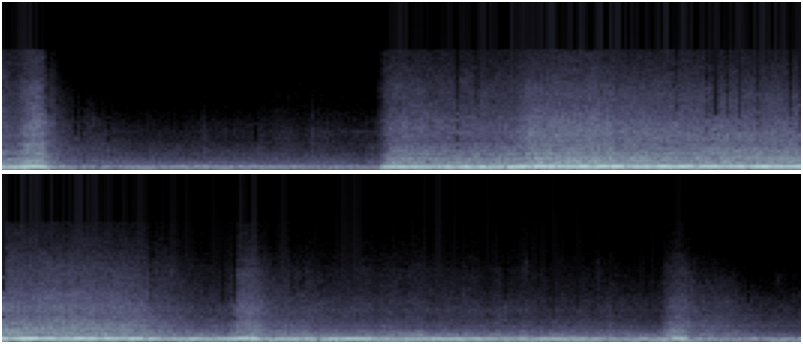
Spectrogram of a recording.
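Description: Heisler steam locomotive's chime whistle sounding a steady chord in long blasts: a loud blast that cuts back just after the start, a softer held tone, then loud again for about four seconds before easing to a softer tone with two short swells near the end.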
